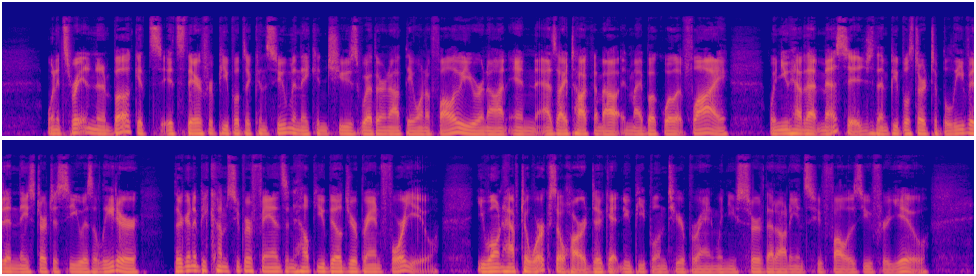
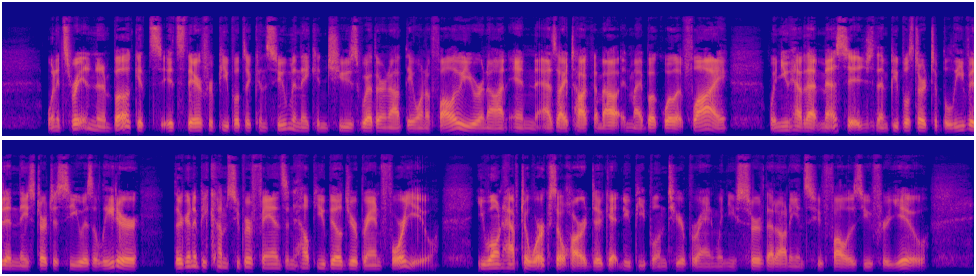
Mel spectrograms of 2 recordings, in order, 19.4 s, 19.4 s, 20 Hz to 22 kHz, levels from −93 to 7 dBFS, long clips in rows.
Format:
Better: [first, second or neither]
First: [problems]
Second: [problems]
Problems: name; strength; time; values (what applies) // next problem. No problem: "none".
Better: first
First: none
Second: thin; very; fading below 350 Hz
